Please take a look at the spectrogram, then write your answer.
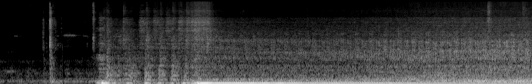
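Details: Range Rover L322 3.0 BMW M57 diesel after fitting a second-hand replacement turbo and changing the long-neglected oil filter and oil; starter churns about a second, engine catches and flares, then settles to steady even low idle; normal start.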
